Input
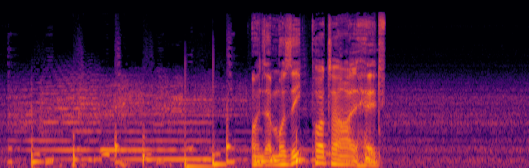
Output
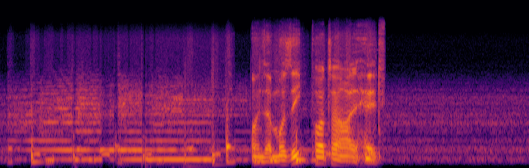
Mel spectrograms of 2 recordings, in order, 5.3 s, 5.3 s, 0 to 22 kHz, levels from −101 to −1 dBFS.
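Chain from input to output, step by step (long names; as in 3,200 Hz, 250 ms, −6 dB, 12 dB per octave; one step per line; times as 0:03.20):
one scale factor per block 5 bits
elliptic band-pass filter 230–8,800 Hz, stop band 40 dB
0:00.48–0:01.99: compressor whose output falls as the input rises −36 dBFS, ratio −1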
